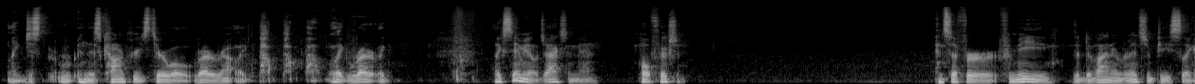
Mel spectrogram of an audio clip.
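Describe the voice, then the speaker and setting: A man's voice: deep voice, darkish tone. A man, a podcast guest, telling a story in casual talk, swearing bluntly and often stopping to search for words. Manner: profane, blunt and hesitant.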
